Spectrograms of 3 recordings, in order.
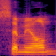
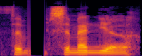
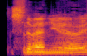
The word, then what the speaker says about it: Semenyo: And then the forward, is it Semyon? Is that how you pronounce it? Semenyo. Semenyo, yeah, he's off to Tottenham by the sounds of it.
